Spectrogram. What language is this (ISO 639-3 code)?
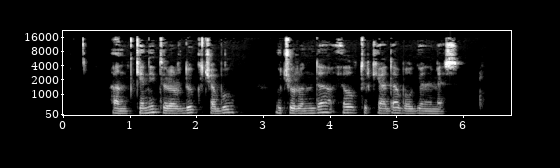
kir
